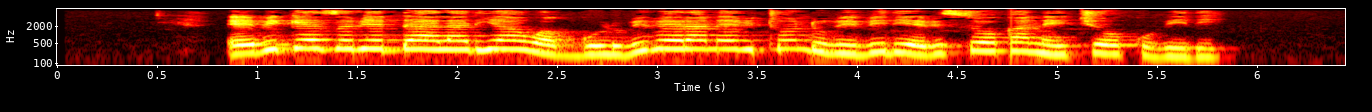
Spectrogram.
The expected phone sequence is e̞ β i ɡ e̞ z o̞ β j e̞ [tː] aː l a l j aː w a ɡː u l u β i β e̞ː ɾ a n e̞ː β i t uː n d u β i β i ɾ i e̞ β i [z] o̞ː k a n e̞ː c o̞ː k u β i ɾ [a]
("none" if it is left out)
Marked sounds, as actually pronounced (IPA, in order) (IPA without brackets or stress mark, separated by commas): dː, s, i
